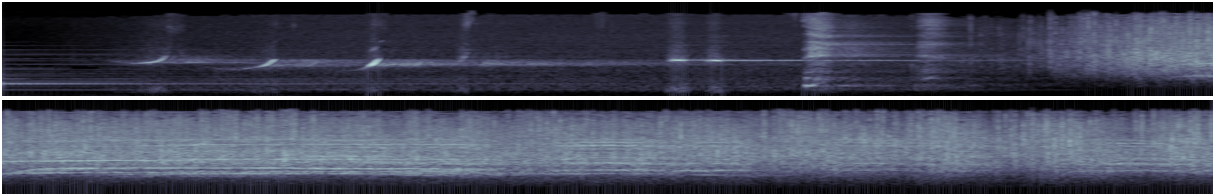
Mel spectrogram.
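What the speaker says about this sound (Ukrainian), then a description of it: "Глядачі аплодують, стоячи." A TV talent show audience rises in a standing ovation after a performance, loud sustained applause and crowd noise swelling in from about five seconds and filling the rest, preceded by a few sharp whistles.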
